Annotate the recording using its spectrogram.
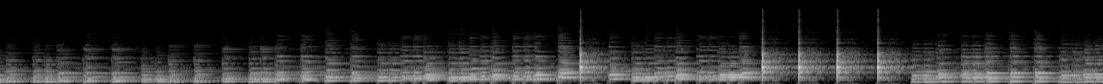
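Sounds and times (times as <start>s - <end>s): piano music: 0.0s - 11.0s
sharp accented piano strikes: 5.8s - 6.7s, 7.6s - 9.4s.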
